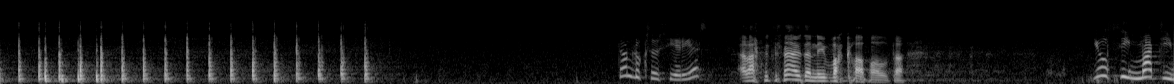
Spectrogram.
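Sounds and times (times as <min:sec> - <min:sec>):
hammering on a roof: 0:00.0 - 0:03.8
speech: 0:06.5 - 0:09.3, 0:11.0 - 0:11.7.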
